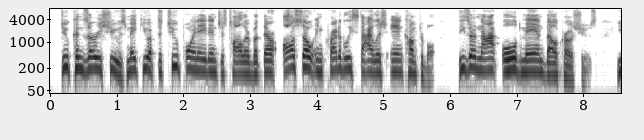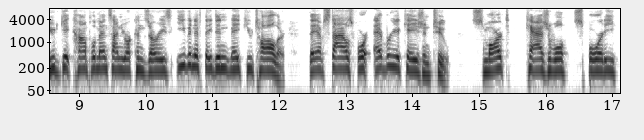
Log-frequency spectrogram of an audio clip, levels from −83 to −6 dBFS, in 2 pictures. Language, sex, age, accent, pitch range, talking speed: English, male, 30-49, American, 165-200 Hz, 165 wpm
